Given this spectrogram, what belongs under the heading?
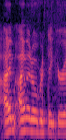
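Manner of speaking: ordinary talk, nothing marked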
